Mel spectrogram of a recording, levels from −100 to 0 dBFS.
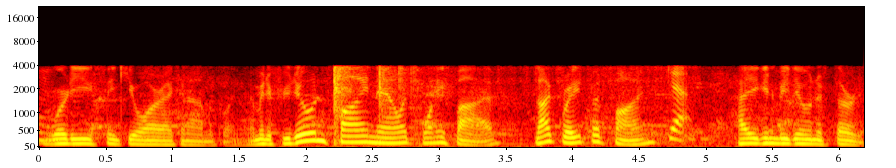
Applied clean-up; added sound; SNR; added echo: none; Coin (dropping); 13 dB; none.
